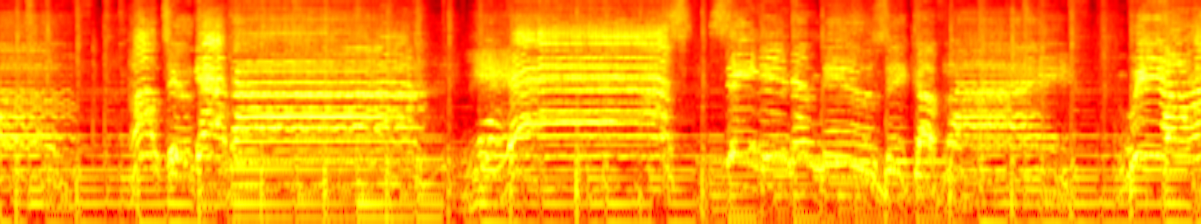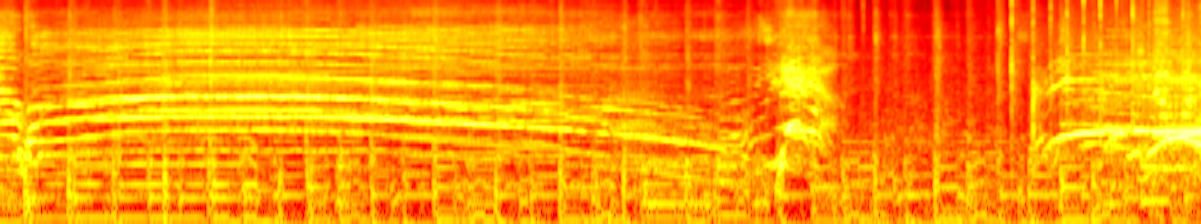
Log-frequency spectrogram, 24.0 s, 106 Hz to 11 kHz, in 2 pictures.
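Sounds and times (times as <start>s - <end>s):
live band with guitars: 0.0s - 24.0s
person singing: 11.2s - 19.6s.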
